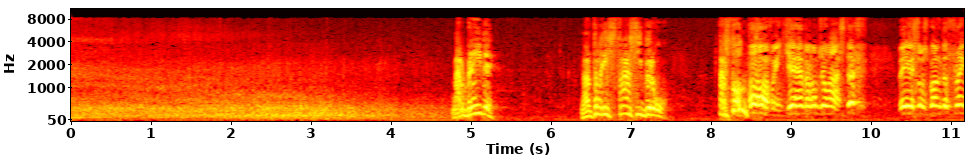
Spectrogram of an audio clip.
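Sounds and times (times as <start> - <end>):
heavy engine roar of a cargo freighter craft flying overhead: 0.0 - 4.8
speech: 4.8 - 5.4, 6.4 - 7.5, 8.1 - 11.1.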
